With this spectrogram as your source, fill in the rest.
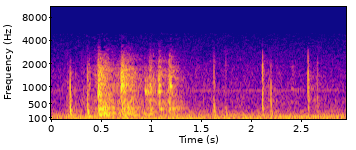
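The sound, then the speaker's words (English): A spaceship hatch opens with a short clatter of clicks and knocks over a low steady hum, followed by a few scattered taps. “Stand by to open in the hatch. I'll apply the repeller ray. Yes, sir. Open the hatch.”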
